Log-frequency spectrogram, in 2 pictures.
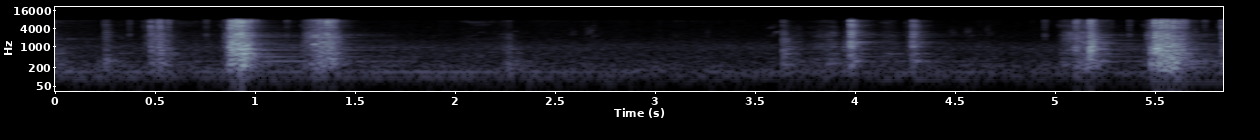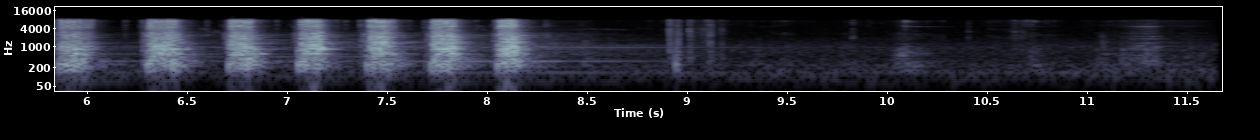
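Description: A nut being tightened on a Troy-Bilt Pony 42-inch riding lawn mower with a ratchet, making loud, close clicking bursts in short groups, then a long run of rapid clicks, with quiet gaps between.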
